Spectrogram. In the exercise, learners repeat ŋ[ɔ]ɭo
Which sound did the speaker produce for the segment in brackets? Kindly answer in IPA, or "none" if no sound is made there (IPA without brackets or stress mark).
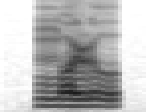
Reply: ɔ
